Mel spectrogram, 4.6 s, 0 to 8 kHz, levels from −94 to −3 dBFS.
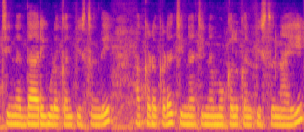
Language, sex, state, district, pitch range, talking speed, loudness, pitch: Telugu, female, Telangana, Mahabubabad, 185-195 Hz, 105 wpm, -15 LUFS, 190 Hz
